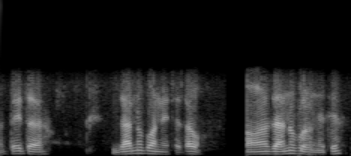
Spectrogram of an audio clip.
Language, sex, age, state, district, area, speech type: Nepali, male, 18-30, West Bengal, Jalpaiguri, rural, conversation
